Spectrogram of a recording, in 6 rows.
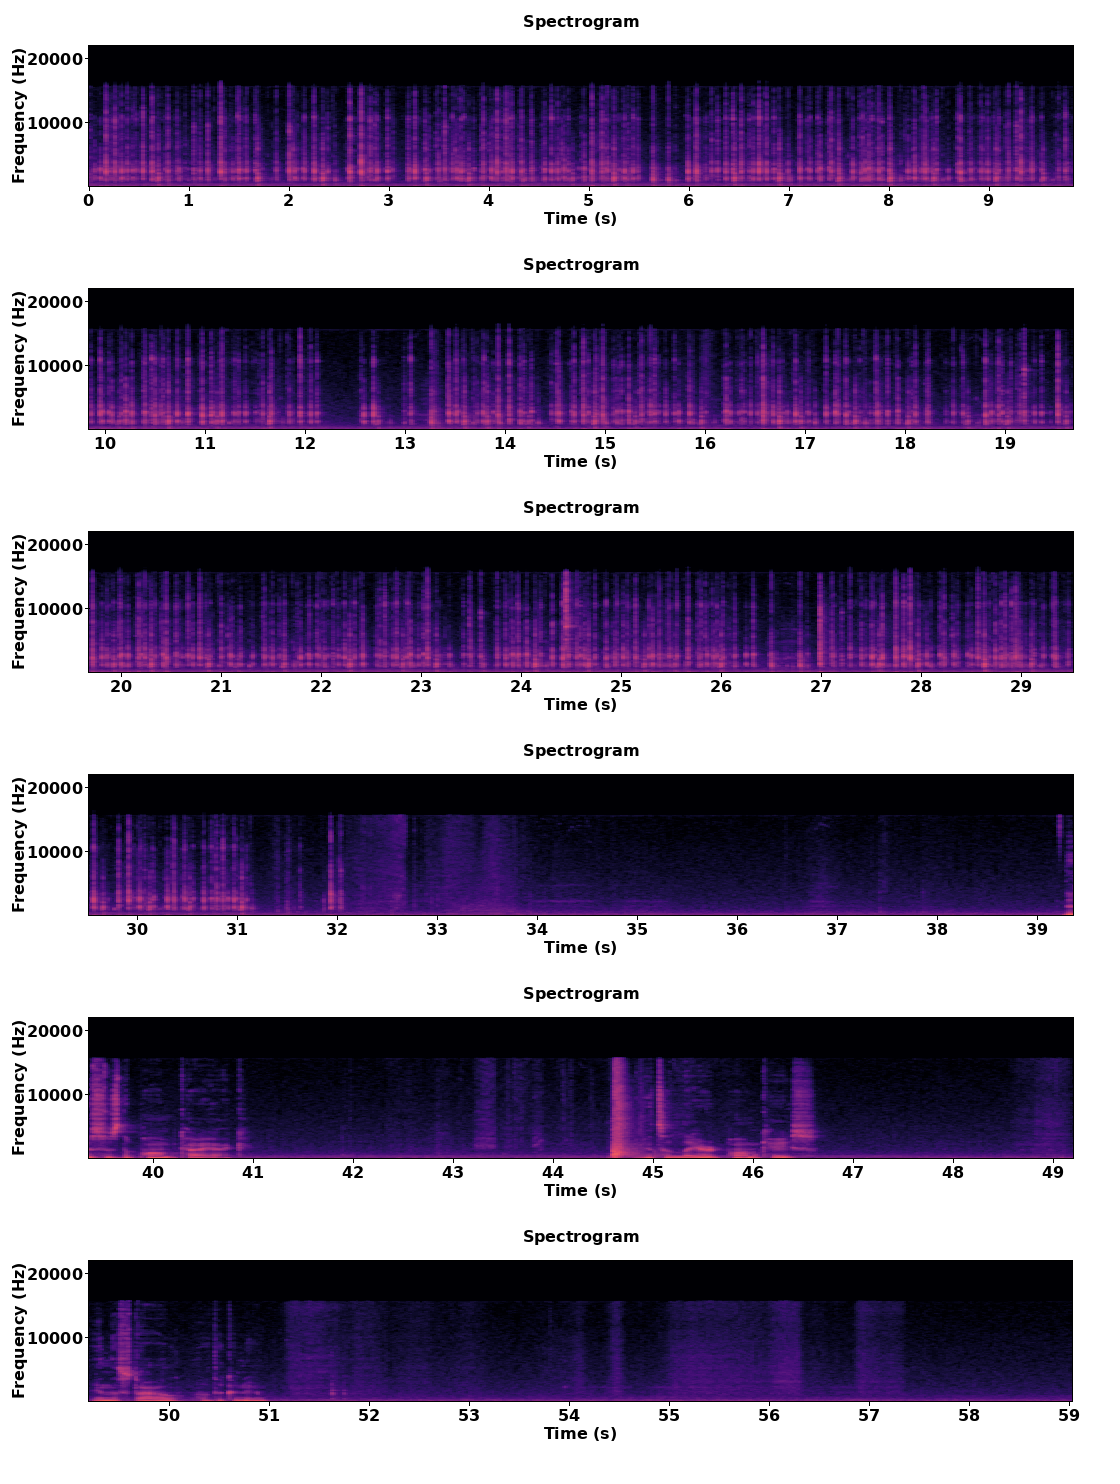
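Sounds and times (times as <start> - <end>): mechanical keyboard typing: 0.0 - 32.1.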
